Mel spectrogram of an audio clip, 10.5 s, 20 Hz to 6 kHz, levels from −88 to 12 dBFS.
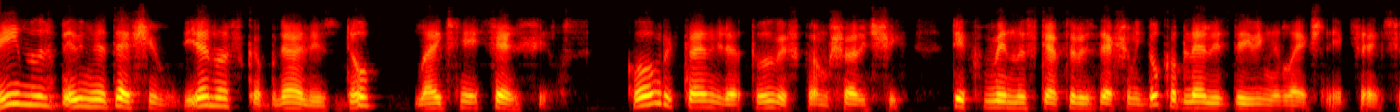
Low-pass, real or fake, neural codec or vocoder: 5.4 kHz; fake; codec, 16 kHz, 1 kbps, FunCodec, trained on LibriTTS, 50 frames a second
